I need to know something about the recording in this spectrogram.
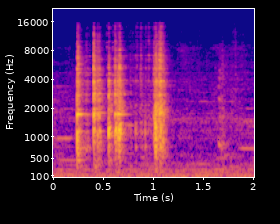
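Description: Wedgwood china plates clinking against each other a few times as a small plate is set down on a larger one, each clink ringing briefly.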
